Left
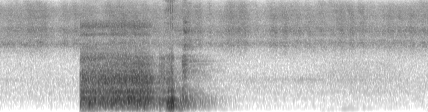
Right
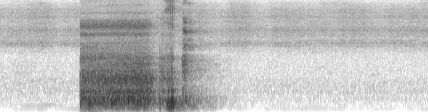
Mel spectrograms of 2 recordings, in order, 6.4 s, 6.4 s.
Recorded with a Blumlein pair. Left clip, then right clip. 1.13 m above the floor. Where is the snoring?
10° right, 0.5 m.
